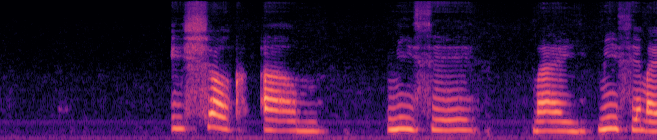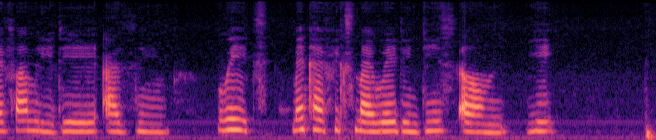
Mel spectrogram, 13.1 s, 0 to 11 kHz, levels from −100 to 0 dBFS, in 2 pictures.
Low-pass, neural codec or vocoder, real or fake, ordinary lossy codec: none; vocoder, 22.05 kHz, 80 mel bands, WaveNeXt; fake; none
